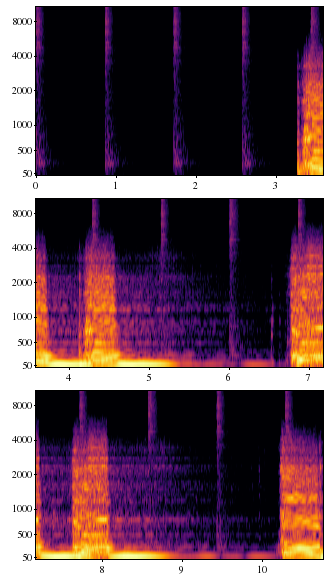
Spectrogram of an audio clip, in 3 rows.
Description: Coole Rhythmen mit Delay 70 BPM ¼ 1 Wiederholung Rhythm. Variation rechte Hand

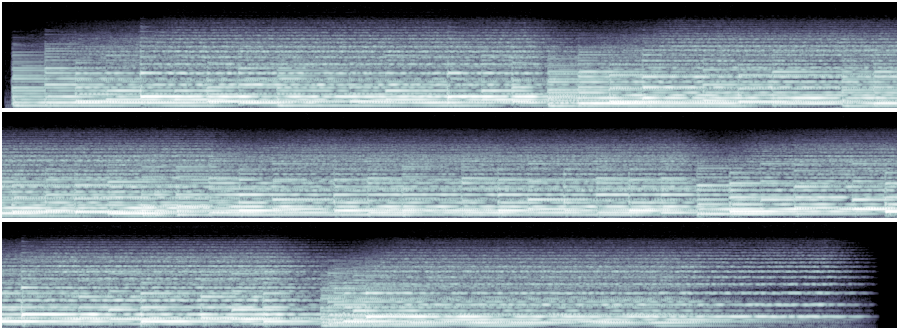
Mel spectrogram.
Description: Piano und Strings

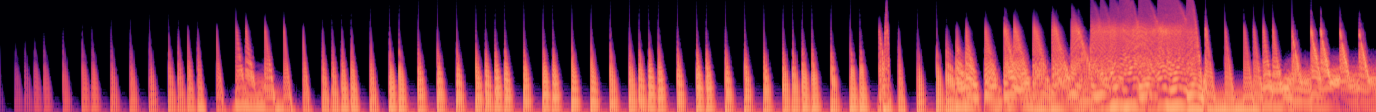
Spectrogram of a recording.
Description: Bass manuelles Morphing

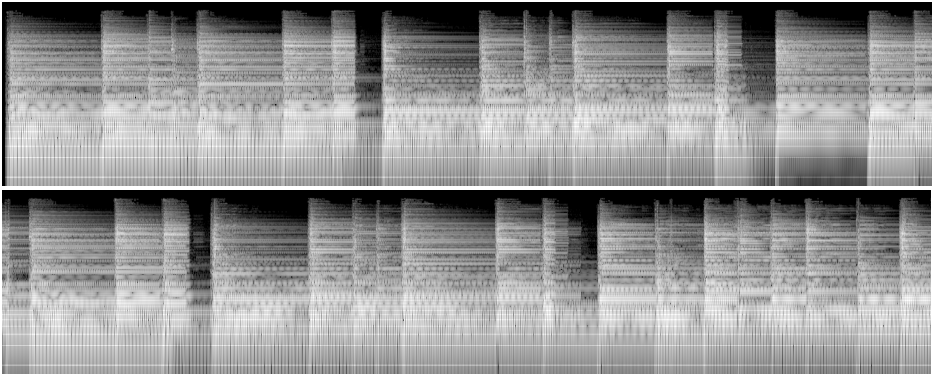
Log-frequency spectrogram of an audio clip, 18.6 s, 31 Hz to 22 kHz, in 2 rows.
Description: E Gitarre vintage; Universal Audio Volt 2

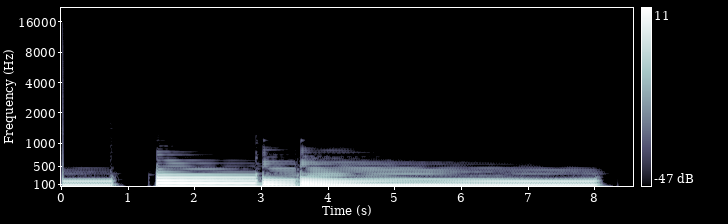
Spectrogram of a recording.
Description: Harley Benton JB 62CC Beide Pickups Tone Regler geschlossen

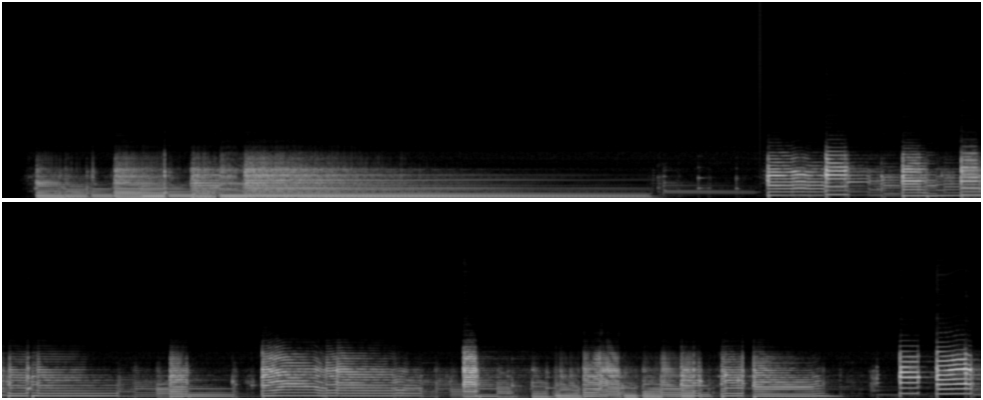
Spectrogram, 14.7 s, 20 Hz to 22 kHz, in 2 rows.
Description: Steg PU Kanal 2 Drive on Klangregelung 12h Reverb

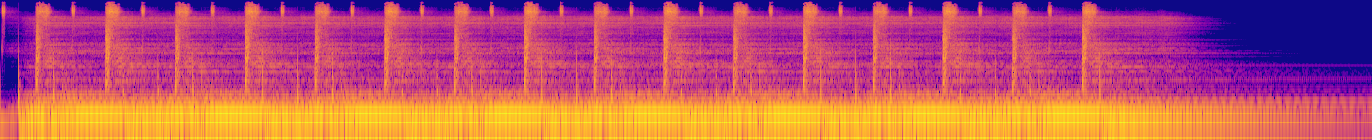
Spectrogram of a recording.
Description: Gong Beat Gong kleine Ketten; AudioThing Hainbach Bundle

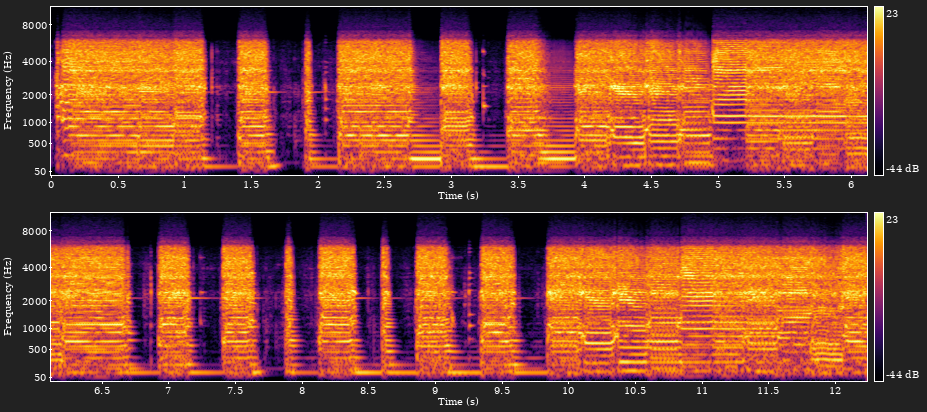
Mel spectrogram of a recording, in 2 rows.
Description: Doppelmikrofonierung SM57 MD421 Pan LR

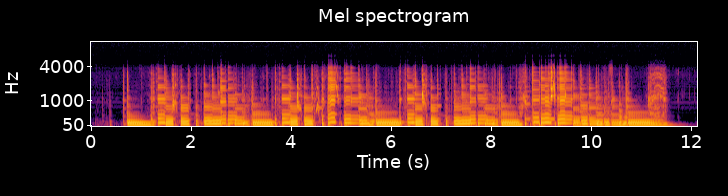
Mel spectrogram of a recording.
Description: Bass SVT mit Comp und 1x15; Quad Cortex

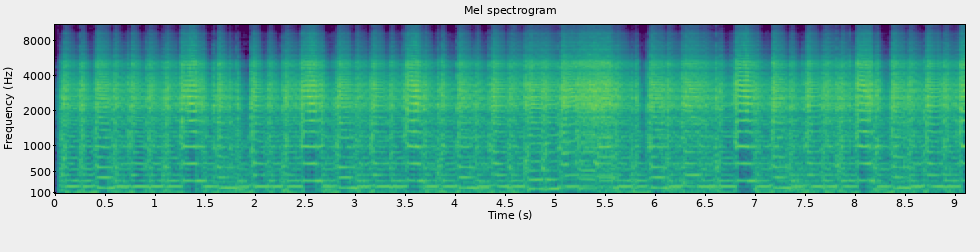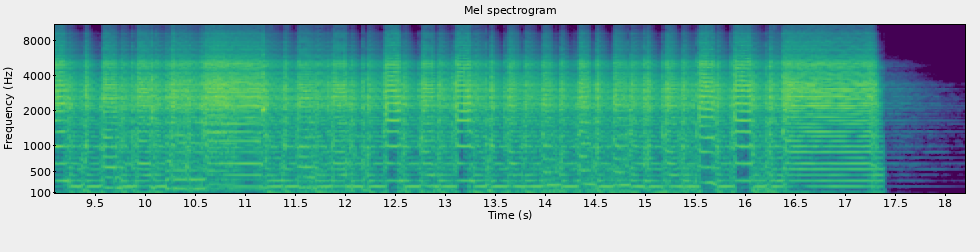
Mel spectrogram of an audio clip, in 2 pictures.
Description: Riff Steg HB Overdrive

